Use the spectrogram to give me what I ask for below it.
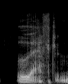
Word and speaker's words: Lieutenant: Bringing up the rest of the cast, we've got First Lieutenant William, was it Lieutenant or is it Lieutenant? – Left, the Royal Navy, Rob.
